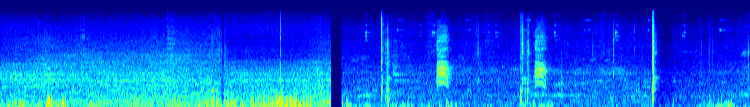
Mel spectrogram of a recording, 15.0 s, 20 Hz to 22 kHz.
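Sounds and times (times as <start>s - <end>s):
crow cawing: 8.7s - 9.1s, 10.2s - 11.1s.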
